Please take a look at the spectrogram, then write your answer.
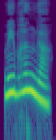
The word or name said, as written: ವಿಭಂಗ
